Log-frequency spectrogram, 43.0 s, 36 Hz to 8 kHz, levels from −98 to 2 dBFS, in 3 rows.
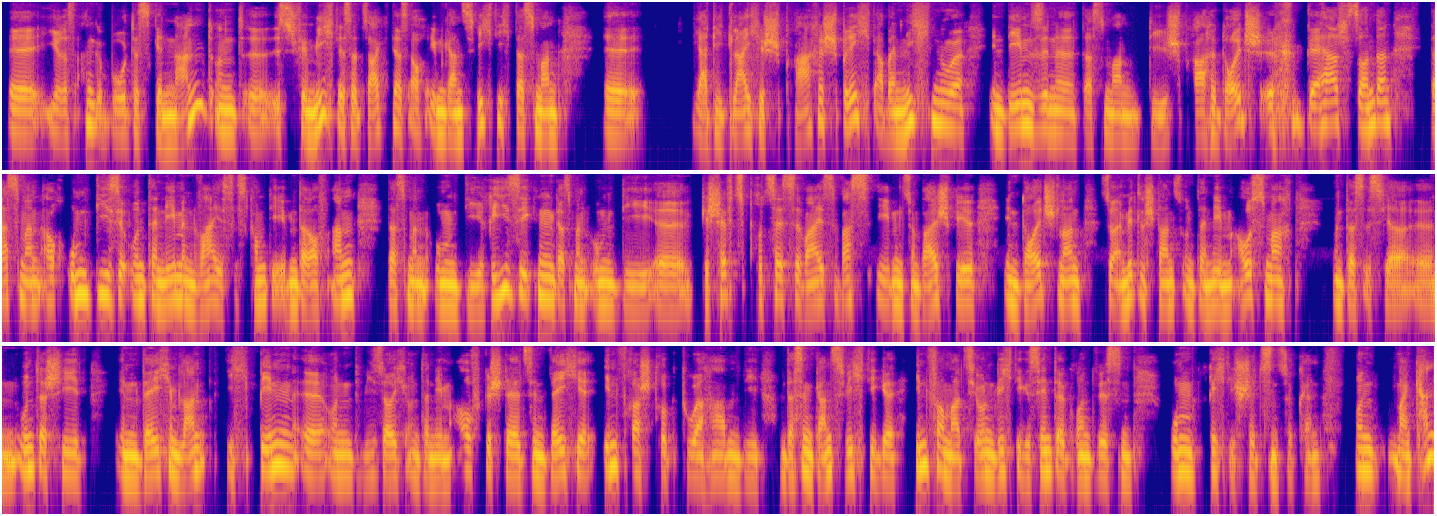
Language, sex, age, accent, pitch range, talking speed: German, male, 50-69, German, 120-155 Hz, 150 wpm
